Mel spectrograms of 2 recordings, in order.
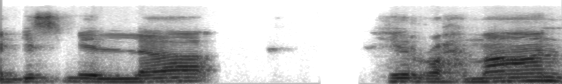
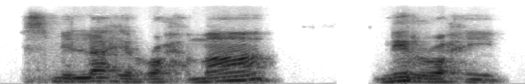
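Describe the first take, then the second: First: Slow बिस्मिल्लाहिर्रहमान halted on a sounded final n; wrong stopped ending. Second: बिस्मिल्लाहिर्रहमानिर्रहीम with a long maa, the n carried into nir-raheem; correct joined recitation. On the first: Teacher warns students against this reading, wrongly stopped ending. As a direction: close बिस्मिल्लाहिर्रहमान on the n, cut off from what follows. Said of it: "आप ऐसा नहीं बोलेंगे".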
